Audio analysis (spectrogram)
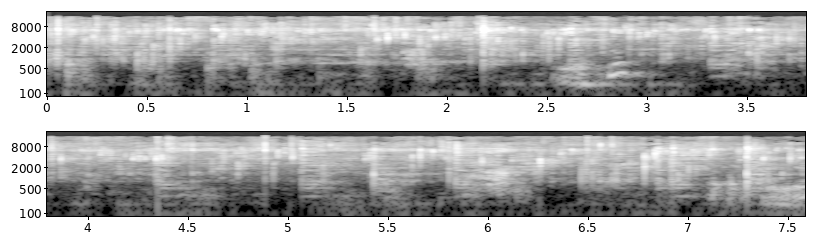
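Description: Chopped garlic fries in oil in a pan for a paneer dish, a dense crackling sizzle that continues throughout with occasional stirring clicks, close up.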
